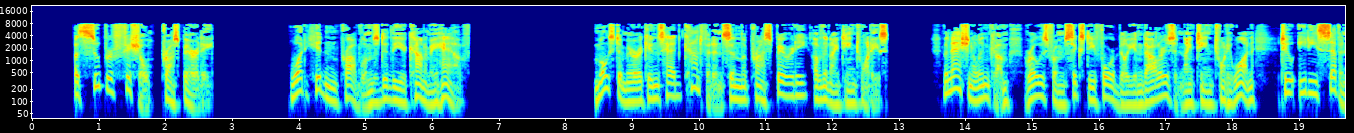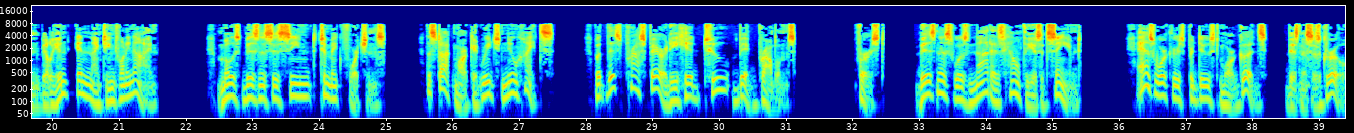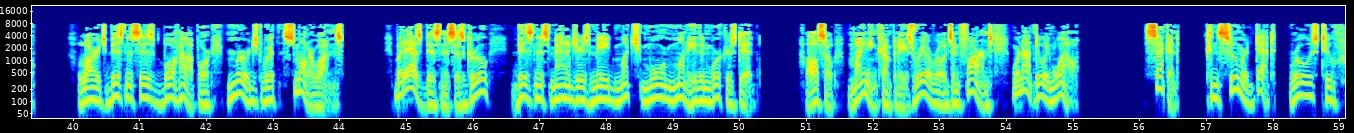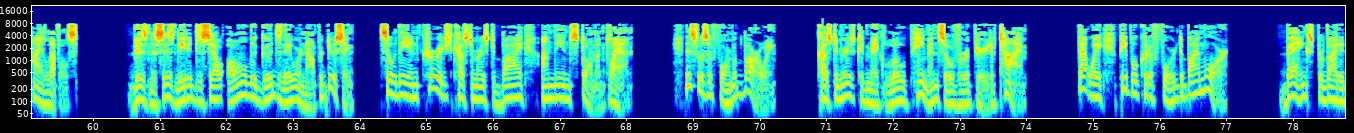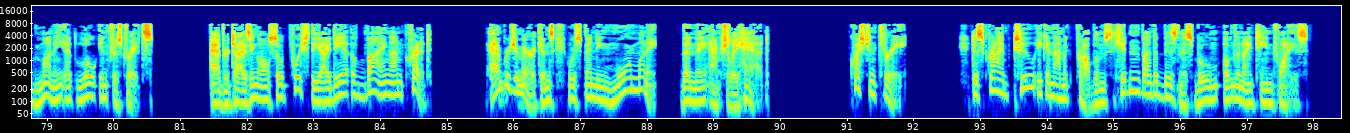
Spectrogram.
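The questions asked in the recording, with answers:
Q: Describe two economic problems hidden by the business boom of the 1920s.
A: Business was not as healthy as it seemed (managers earned far more than workers; mining, railroads and farms struggled), and consumer debt rose to high levels through buying on credit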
